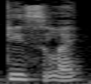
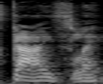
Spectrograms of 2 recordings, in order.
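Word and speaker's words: Guiseley: shop it has gisley Americans you may pronounced it gizzly but it's GLE I assure you well I lived there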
